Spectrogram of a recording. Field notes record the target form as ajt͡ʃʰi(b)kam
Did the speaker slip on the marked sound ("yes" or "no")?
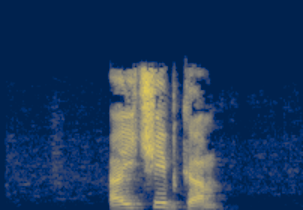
no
